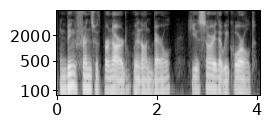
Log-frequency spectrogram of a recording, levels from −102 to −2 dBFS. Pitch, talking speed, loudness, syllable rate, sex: 100 Hz, 205 wpm, -19 LUFS, 5.2 syllables/s, male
